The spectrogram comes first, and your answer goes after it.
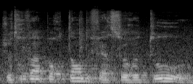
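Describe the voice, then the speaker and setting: A playwright who grew up in Belgium and Zaire answers interview questions about his work thoughtfully, pausing and restarting as he searches for words. His voice is mid-range, and the recording has background noise, an echoey room and a distant mic.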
